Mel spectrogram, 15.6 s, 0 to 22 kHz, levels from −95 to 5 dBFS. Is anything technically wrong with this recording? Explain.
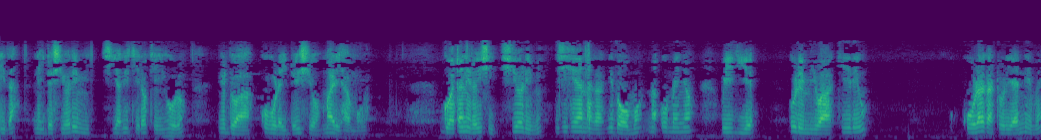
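Yes. Throughout the speech, the audio carries heavy lossy-codec damage, most likely Vorbis compression at a low rate, which fits a bitrate near 18 kbps. The encoder has dropped everything above 6.5 kHz and quantised the remaining treble so coarsely that its fine structure turns into grainy, hiss-like noise. Consonants sound smeared and the voice has a rough, fizzy edge. A spectrogram shows a hard ceiling at 6.5 kHz and speckled, blotchy upper bands.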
